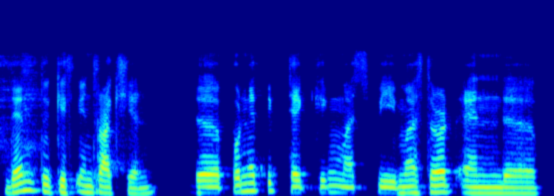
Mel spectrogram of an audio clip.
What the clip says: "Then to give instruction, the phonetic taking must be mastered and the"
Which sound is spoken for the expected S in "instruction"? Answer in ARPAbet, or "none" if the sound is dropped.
none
